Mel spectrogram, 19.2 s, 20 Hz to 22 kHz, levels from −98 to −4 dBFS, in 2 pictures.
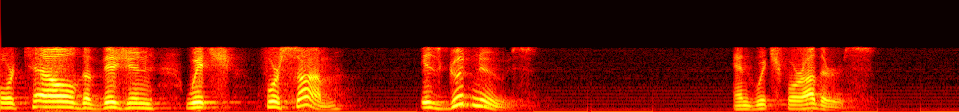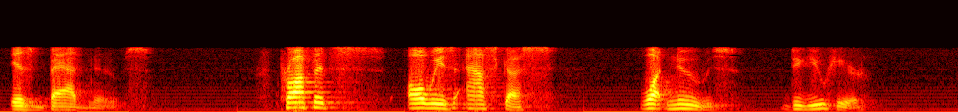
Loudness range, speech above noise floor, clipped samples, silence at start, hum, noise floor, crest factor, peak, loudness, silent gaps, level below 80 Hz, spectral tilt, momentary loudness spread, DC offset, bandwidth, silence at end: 9 LU; 44 dB; under 0.1%; 0 s; none; -68 dBFS; 24 dB; -4 dBFS; -24 LUFS; none; -64 dBFS; -9.5 dB/octave; 23 LU; 0.2%; 4 kHz; 1 s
